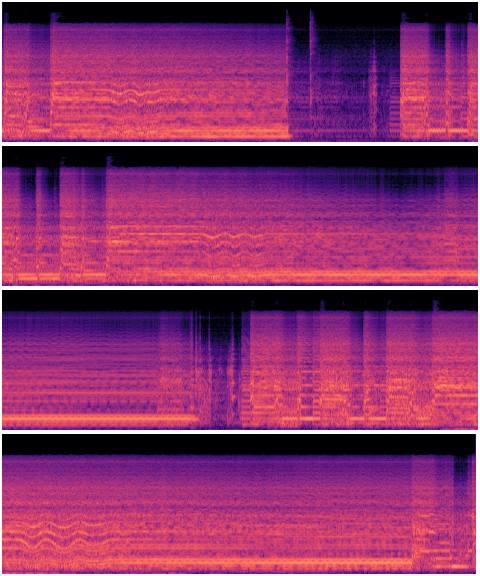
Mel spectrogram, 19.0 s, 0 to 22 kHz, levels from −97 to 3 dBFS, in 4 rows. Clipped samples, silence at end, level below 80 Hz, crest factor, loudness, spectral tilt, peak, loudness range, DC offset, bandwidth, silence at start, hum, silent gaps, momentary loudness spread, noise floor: under 0.1%; 0 s; -64 dBFS; 12 dB; -23 LUFS; -4 dB/octave; -12 dBFS; 4 LU; under 0.1%; 12 kHz; 0 s; none; none; 5 LU; -52 dBFS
